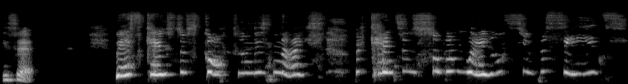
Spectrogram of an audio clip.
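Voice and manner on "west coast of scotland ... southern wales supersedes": put-on woman's Scouse accent, very high. Asked to read a quote out in the woman's Scouse accent: woman's Scouse accent. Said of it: "it in the woman's Scouse accent".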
